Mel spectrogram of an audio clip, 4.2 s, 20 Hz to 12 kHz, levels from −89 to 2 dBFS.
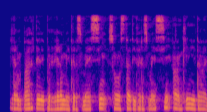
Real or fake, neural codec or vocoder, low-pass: real; none; 7.2 kHz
